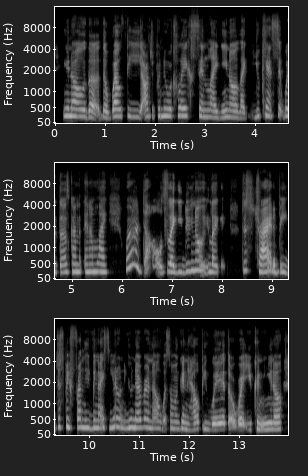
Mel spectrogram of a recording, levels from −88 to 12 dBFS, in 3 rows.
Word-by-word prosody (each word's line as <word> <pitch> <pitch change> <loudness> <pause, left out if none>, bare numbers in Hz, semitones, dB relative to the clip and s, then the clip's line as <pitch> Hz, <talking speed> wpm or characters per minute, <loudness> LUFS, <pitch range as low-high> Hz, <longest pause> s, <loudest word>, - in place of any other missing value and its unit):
you 240 0 +2
know, 225 -2 +3
the 205 -1 +1
the 200 -3 0
wealthy 225 +1 0
entrepreneur 235 +1 -1
cliques 245 +1 -2
and, 215 -3 -2
like, 195 -2 -2
you 200 +2 -2
know, 200 -1 0
like, 180 -2 -4
you 220 +3 -7
can't 240 -2 -2
sit - - -6
with 235 -1 -2
us 235 +2 -1
kinda 245 0 0
and 245 0 +2
I'm, 245 0 +2
like, 240 -1 +1 0.4
we're 365 +4 +2
adults, 240 - -3
like, 235 -3 +6
you 230 -1 -2
do, 245 - -2
you 280 +2 +2
know, 295 0 +2
like, 245 - -1 0.3
just 290 +3 -7
try 240 -1 +7
to - - +2
be 230 0 -2
just 270 +4 -6
be 280 - +4
friendly, 250 0 0
be 240 +2 -1
nice. 250 +2 -1
You 255 +2 0
don't, 270 -3 -2
you 240 +3 0
never 255 +1 +1
know 235 - -4
what 220 - -8
someone 220 -2 -6
can 210 -2 0
help 190 +3 -4
you 205 -2 -6
with 195 +1 +4
or - - +1
what 185 - +2
you 190 - -7
can, 195 -1 +1
you 200 - +4
know, 200 +1 +2
235 Hz, 235 wpm, -28 LUFS, 210-245 Hz, 0.4 s, try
